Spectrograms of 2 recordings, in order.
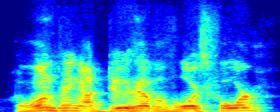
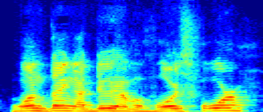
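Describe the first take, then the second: No difference in how they are said.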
